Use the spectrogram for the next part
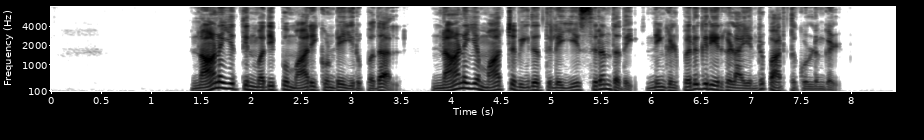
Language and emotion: Tamil, neutral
